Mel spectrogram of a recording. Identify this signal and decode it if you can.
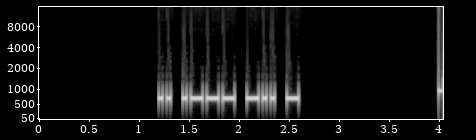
Morse code, heard as a keyed tone, about 30 wpm, 700 Hz. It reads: IJDT
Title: Four Challenging Letter-Number Combinations 30wpm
